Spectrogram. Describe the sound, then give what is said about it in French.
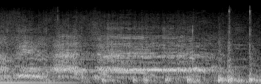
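A large crowd of football supporters, gathered together to back their team with one voice, chants in loud unison outdoors, voices blending into a steady rhythmic roar, with a low rumble at the start and sharp bursts near the end. “Ils ont décidé de venir aider leurs protégés, de les supporter d'une seule voix et de mettre une ambiance de fou qu'ils ne peuvent pas mettre dans le stade.”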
